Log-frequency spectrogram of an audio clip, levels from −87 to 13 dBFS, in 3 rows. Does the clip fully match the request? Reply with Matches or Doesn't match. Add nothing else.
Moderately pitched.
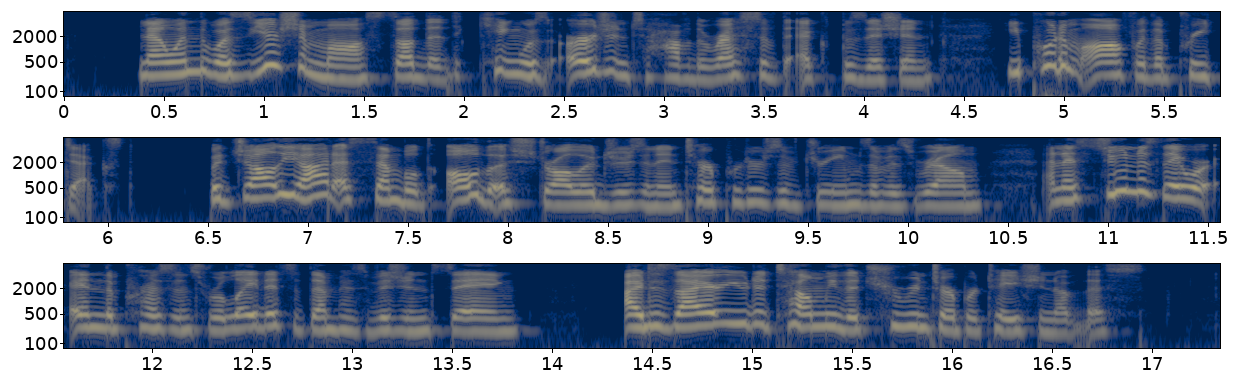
Doesn't match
